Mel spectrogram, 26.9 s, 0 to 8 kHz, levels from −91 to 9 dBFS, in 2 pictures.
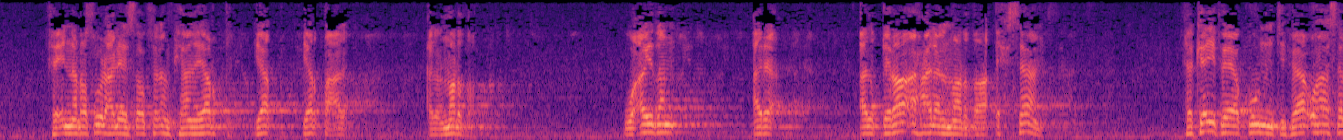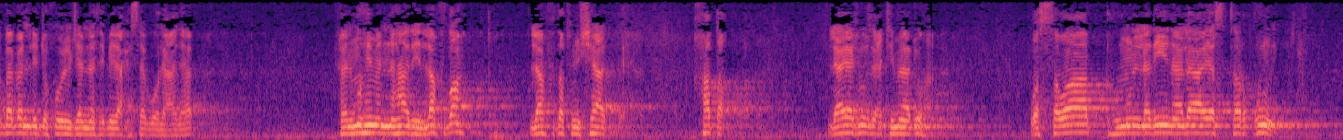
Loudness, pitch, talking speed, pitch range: -17 LUFS, 150 Hz, 90 wpm, 135-160 Hz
